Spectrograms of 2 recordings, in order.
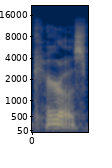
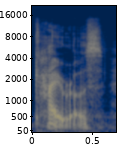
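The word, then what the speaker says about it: kairos: And I was told I was mispronouncing it cuz I was calling it keros for a long time but chyros.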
